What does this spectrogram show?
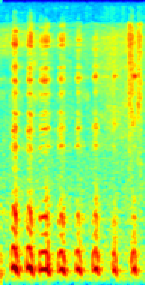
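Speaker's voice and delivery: bright giggle breaking into words; real giggle of delight. Real, not acted. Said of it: "sorry, I giggled".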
